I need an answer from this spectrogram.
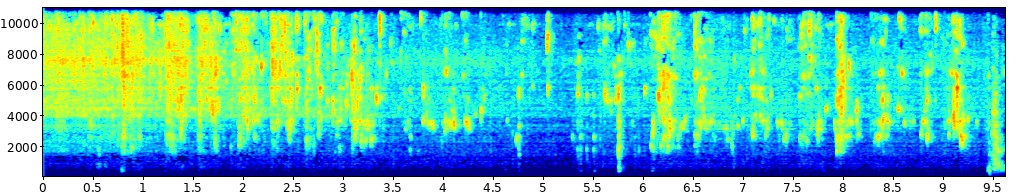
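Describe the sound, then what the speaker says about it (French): Period underwear is rinsed and wrung out under running water, giving steady close splashing and dripping with uneven bursts as the fabric is squeezed, and no voices. "Puis je rince tout en continuant à l'essorer pour bien la dégorger."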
